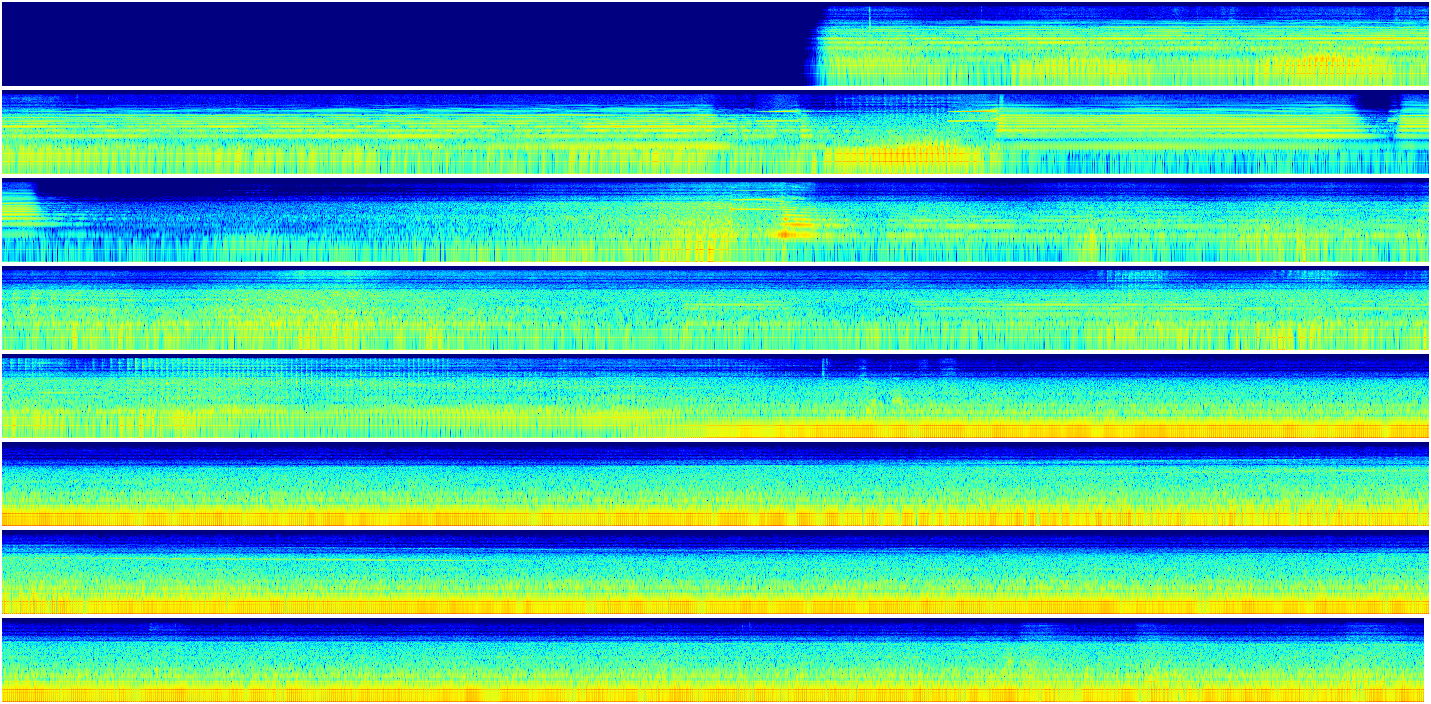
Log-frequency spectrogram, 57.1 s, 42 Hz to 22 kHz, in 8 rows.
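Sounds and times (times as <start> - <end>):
locomotive whine: 4.1 - 57.0
train rumbling past: 4.1 - 57.0.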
